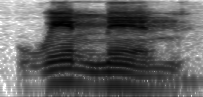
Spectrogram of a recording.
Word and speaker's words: women: and who mean okay actually this o sounds more like an I wi women sounds like two eyes plural women not women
